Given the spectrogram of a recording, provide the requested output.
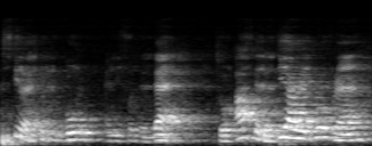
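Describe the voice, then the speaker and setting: A man talks with very wide pitch swings. Noticeable background noise can be heard behind him. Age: 60s. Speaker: retiree giving a product testimonial. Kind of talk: testimony. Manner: halting.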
